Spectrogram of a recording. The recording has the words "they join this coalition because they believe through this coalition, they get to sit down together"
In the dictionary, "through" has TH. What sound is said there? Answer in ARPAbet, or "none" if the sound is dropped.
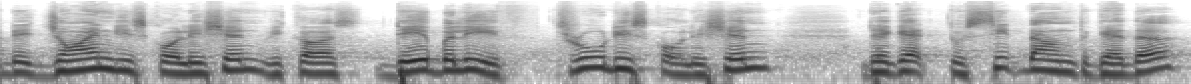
T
